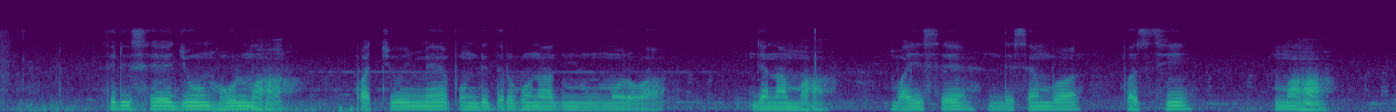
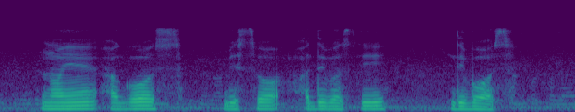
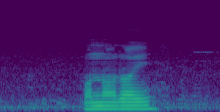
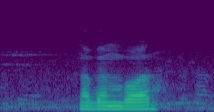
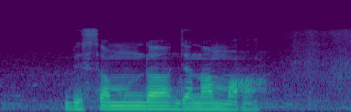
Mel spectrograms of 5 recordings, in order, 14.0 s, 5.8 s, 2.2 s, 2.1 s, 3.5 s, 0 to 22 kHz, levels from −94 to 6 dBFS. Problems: constant background noise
